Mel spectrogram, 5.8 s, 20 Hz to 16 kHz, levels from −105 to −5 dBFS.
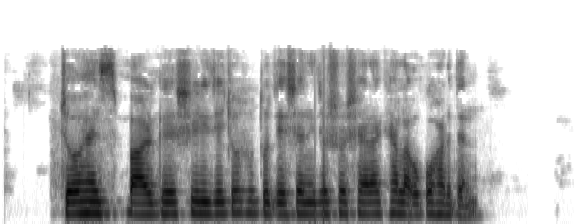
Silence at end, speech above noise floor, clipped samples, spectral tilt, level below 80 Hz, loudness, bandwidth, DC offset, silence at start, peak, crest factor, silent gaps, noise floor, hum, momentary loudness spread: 1.1 s; 46 dB; under 0.1%; -6.5 dB/octave; -56 dBFS; -17 LUFS; 7.8 kHz; under 0.1%; 0.6 s; -2 dBFS; 16 dB; none; -62 dBFS; none; 7 LU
